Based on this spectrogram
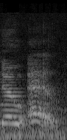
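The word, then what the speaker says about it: Noël: didn't pronounce it no they pronounced it no el well that's because the french word for christmas christmas which is noel is this word but it has an accent mark in it it's got two little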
